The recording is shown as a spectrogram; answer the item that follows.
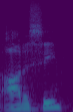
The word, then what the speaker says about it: ODCE: odce which is the it's pronounced Odyssey but this the this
